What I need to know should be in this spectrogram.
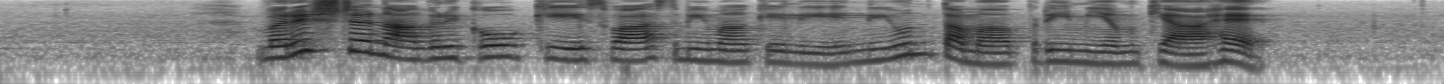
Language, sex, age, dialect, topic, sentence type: Hindi, female, 25-30, Marwari Dhudhari, banking, question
